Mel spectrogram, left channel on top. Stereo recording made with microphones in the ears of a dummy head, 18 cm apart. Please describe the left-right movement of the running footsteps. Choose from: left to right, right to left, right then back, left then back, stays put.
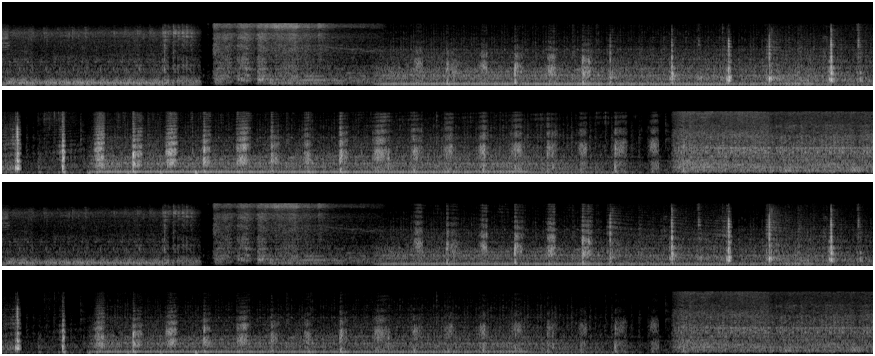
right to left.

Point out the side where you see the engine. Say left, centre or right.
centre.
